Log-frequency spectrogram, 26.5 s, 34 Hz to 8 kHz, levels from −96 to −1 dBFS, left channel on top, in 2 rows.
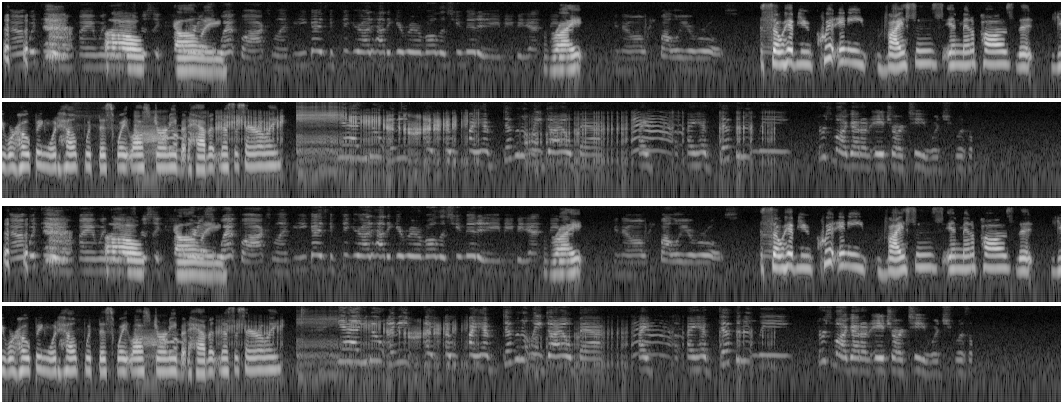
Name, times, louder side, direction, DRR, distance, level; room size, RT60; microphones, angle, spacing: voice 1, 0.1-2.0 2.3-7.1 7.7-9.2 9.5-9.8 17.1-20.8 21.2-23.1 23.4-25.4, right 3 dB, 35° right, 7.0 m, -42 dB
voice 2, 1.3-1.8 2.1-2.8 6.8-7.2 9.5-16.7, left 2 dB, 15° left, 1.4 m, -28 dB
sound 1, 14.1-19.2 19.7-21.8 22.2-22.9, left 7 dB, 70° left, 1.0 m, -41 dB
head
